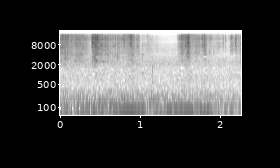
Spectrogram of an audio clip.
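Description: Rustling and scraping noise over a low rumble, with a few short scratches about half a second in and again past the middle.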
